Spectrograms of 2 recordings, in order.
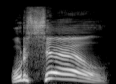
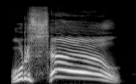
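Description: First: Higher, louder called name; crowd shout. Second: Much higher, louder yelled name; crowd yell. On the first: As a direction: call the name over the crowd. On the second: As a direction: yell the name at full force. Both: A narrator's reading. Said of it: "постепенно усилившийся до крика".

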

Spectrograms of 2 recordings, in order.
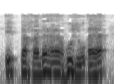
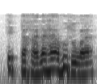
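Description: First: هزوا said "huzu'a", with glottal stop; hamza for waw. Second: Said in the usual way. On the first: Shown as a demonstration. Teacher showing Qalun's reading, هزوا said "huzu'a". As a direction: break هزوا with a hamza instead of w. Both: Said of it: "بهمز بدل الواو".

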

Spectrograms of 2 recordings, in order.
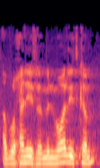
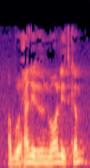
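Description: Both takes have the same delivery.

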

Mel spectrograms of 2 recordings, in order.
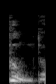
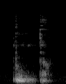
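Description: First: "Punto" snapped out loud and final, falling hard; firm full stop. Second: "punto" dropped low and soft, settled; quiet final full stop. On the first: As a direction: slam the door with "Punto". Connery closes the topic firmly. ("Punto" detto forte e secco) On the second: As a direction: let "punto" fall away, done with it. Second, quieter closing word. ("punto" sommesso e basso, conclusivo) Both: Acted.

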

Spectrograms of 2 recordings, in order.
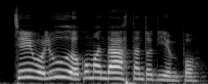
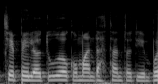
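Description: First: Put-on bright, higher, louder affectionate hello to an old friend; friendly greeting. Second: Said in the usual way. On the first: Shown as a demonstration. Greeting an old friend after a long time, affectionate. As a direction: greet a buddy you've missed. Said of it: "Yo le puedo decir a un amigo". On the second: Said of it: "Pero no le voy a decir".

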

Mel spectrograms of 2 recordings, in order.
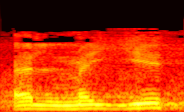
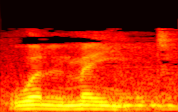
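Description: First: الميت with a doubled yaa, al-MAY-yit; doubled-yaa reading. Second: والميت with a still yaa, wal-MAYT; light-yaa reading. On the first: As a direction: stress the doubled y in الميت, then a short i. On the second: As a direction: glide through والميت as one long mayt, no doubled y. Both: Shown as a demonstration. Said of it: "ترد بالوجهين في القراءات".

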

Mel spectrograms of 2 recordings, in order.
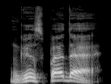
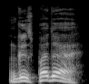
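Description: First: A captain hails the besieged through a megaphone. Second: A sudden alarmed shout, louder and higher. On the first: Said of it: "усиленный мегафоном голос". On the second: A small militiaman shouts the alarm from the window. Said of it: "вдруг закричал". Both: A narrator's reading.

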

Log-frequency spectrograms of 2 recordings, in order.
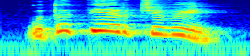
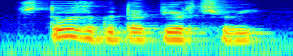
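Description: First: High, loud squealed cry; sudden squeal. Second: Lower-pitched, guarded query; frowning question. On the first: Clown suddenly naming the culprit, squealing. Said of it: "вдруг взвизгнул клоун". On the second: Serge questioning the clown, frowning query. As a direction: ask it low, with a frown. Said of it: "переспросил Серж, хмурясь". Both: A narrator's reading.

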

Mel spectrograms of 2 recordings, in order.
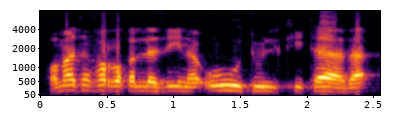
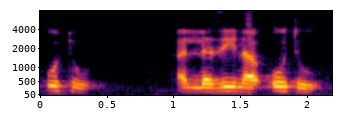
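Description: First: Recited verse with a long oo opening أوتوا; pronounced waw. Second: أوتوا with a short first u, utu; missing waw. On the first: Teacher reciting the correct reading, waw pronounced. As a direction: hold the first vowel of أوتوا, ootu. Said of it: "هذه الواو مكتوبة ومنطوقة". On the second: Teacher imitating a reader's mistake, waw dropped. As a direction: clip the opening vowel of أوتوا, no long oo. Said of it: "يقرأها بدون واو فيقول". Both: Shown as a demonstration.

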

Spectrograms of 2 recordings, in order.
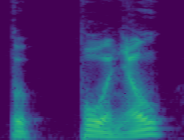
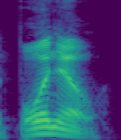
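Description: First: Stammered, uncertain assent; flustered reply. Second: Loud, higher, snapped question; demanding check. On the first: A narrator's reading. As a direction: trip on the first sound, overwhelmed. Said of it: "растерянно кивнул Кирилл". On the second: Acted. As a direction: demand confirmation from a trainee. Medic demands trainee confirm.

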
